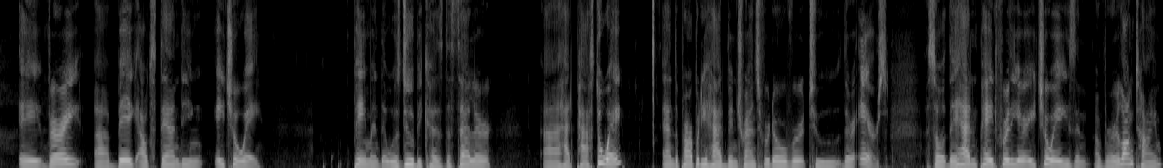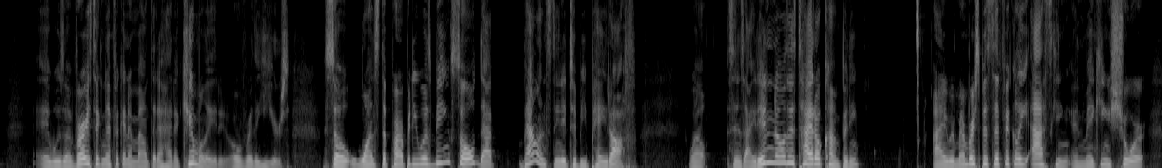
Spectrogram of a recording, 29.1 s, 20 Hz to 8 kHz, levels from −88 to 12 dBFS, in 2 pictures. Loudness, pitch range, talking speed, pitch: -29 LUFS, 195-235 Hz, 165 wpm, 215 Hz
